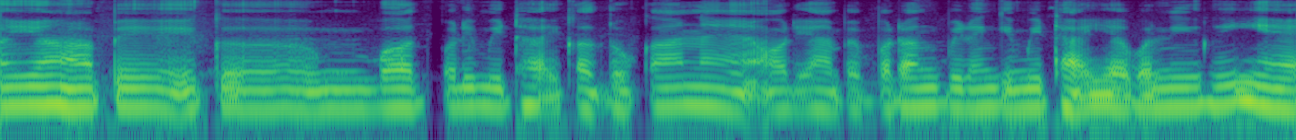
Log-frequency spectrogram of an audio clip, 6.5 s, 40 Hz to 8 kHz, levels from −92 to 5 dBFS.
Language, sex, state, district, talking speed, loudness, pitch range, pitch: Hindi, male, Bihar, West Champaran, 165 wpm, -20 LUFS, 135-145 Hz, 140 Hz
